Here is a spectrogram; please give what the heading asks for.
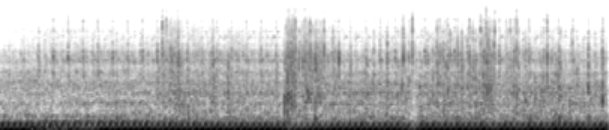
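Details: Crash-damaged Mini John Cooper Works under rebuild, first starting again after long repairs: steady, even low idle with a smooth regular pulse and no knocks or misfires; engine running fine.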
